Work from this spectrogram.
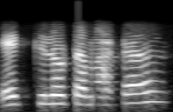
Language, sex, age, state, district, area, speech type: Hindi, female, 60+, Uttar Pradesh, Chandauli, urban, conversation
